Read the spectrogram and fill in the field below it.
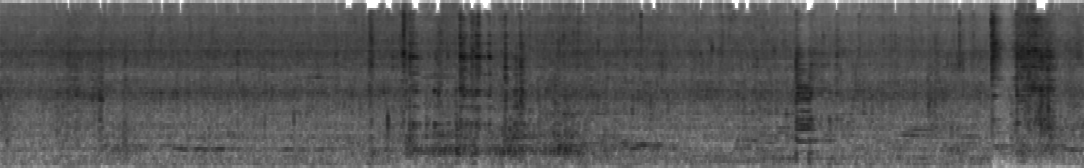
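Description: Chunks of elephant foot yam and potato fry in hot oil with spices, a steady loud sizzle broken by scraping stirs against the pan, swelling in the middle as the pieces are turned.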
